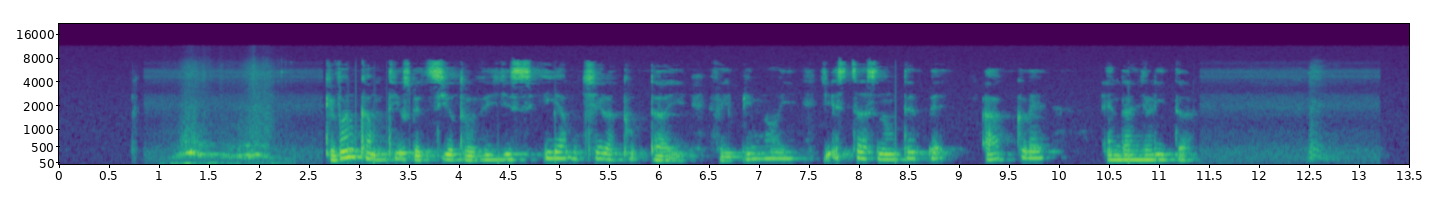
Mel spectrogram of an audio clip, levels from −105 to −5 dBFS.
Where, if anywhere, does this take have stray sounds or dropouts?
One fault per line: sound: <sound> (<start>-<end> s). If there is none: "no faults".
sound: whoosh (1.0-2.4 s)
sound: laugh (11.9-13.1 s)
